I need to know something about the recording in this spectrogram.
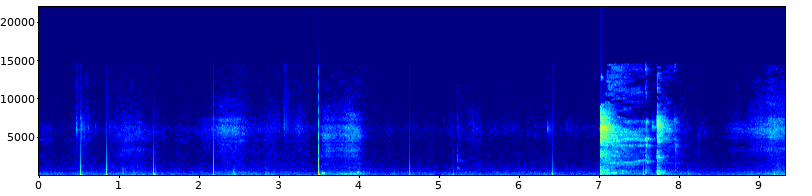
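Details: Young child, one of two siblings aged 5 months and 3 years, gives a short cough then a stronger harsh double cough, attributed by parent to allergies; cough.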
